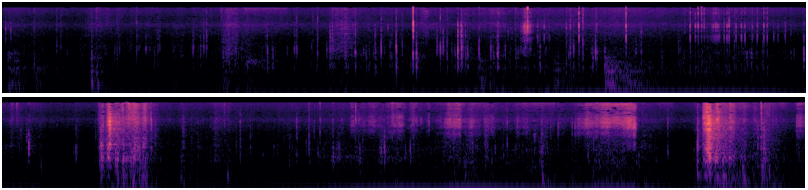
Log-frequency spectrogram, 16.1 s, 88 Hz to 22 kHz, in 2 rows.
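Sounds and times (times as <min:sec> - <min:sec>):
rabbits nibbling dry food: 0:00.0 - 0:16.0
rustling in wood shavings: 0:11.1 - 0:14.5.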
